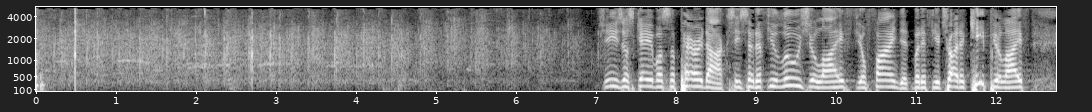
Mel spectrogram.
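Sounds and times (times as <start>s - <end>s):
audience applause: 0.0s - 7.1s
speech: 7.1s - 12.7s.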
